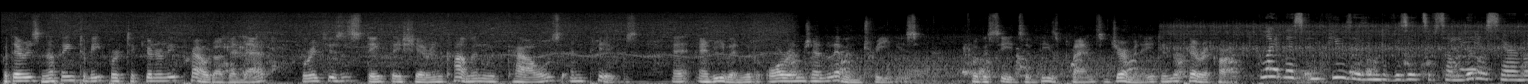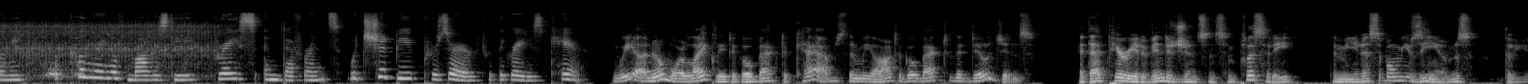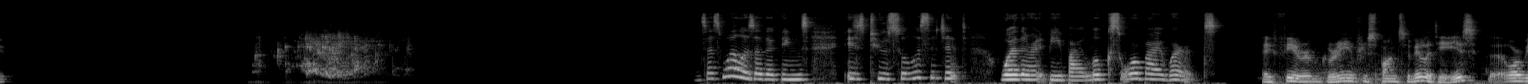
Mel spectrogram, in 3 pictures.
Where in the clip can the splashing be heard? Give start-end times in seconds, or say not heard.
1.6-3.0, 33.0-34.6.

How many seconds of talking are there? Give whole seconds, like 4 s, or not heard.
39 s.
